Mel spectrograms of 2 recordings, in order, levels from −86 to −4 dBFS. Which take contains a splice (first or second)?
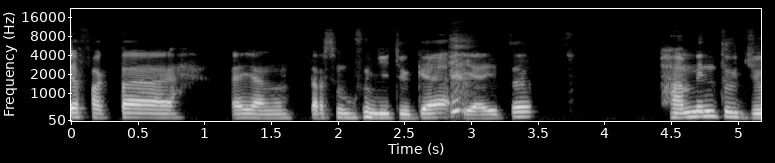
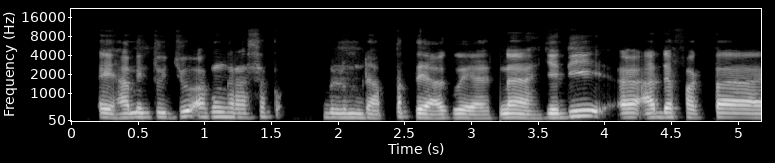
second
